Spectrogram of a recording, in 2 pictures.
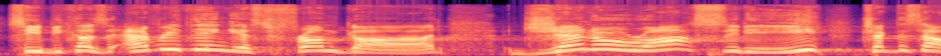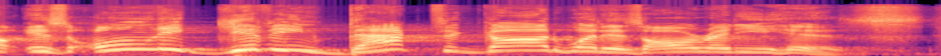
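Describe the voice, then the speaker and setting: A male pastor with a high, bright voice gives a sermon at a measured pace, long reverb trailing his phrases across the large church hall. He speaks conversationally and with liveliness, firing rhetorical questions at those gathered.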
